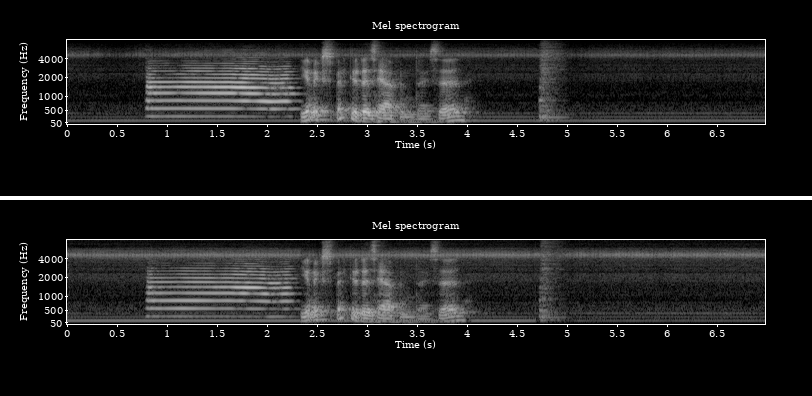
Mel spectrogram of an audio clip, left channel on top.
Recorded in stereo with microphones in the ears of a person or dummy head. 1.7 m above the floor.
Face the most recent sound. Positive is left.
turn(degrees=25)  # may be behind; listen again after turning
